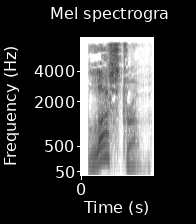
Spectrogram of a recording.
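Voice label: "lustrum", British English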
